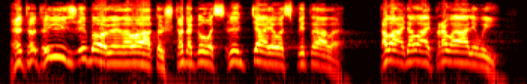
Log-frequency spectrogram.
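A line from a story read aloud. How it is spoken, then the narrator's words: Man shouting from above. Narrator (Russian): кричал мужчина сверху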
